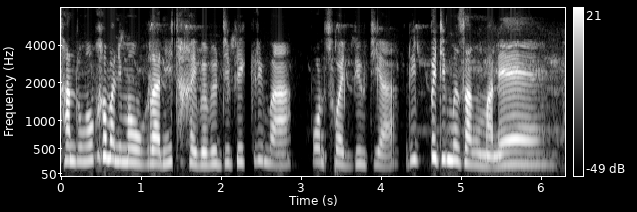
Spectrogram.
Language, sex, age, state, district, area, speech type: Bodo, female, 45-60, Assam, Baksa, rural, spontaneous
